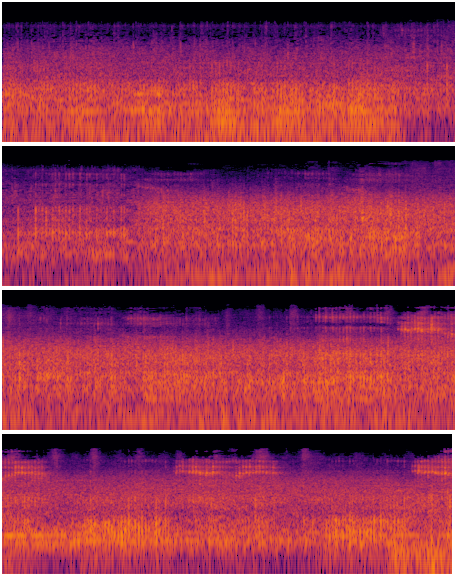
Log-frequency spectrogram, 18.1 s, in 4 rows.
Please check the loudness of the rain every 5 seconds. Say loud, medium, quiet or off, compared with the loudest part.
medium, loud, loud, loud.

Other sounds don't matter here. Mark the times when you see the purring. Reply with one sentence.
The purring can be heard from 0.0 to 18.0 s.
